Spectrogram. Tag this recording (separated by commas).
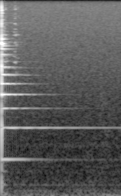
Guitar, Music, Plucked string instrument, Acoustic guitar, Musical instrument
